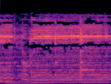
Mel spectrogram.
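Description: Buddhist devotional song: a singing voice wavers briefly, then holds one long steady note over a steady low drone accompaniment.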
